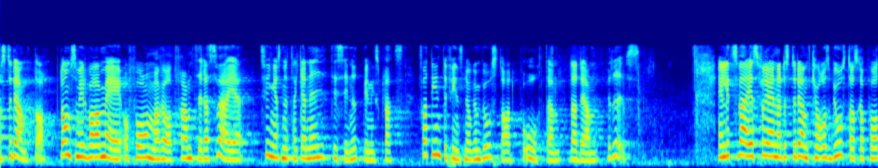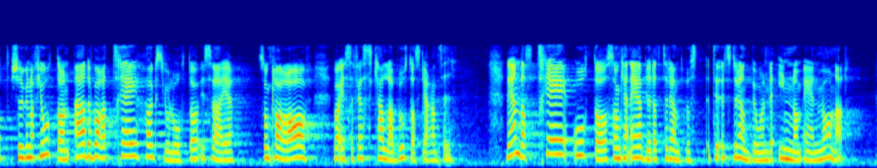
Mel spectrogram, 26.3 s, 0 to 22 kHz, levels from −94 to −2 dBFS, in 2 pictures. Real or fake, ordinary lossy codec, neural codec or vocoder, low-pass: real; none; none; 7.2 kHz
